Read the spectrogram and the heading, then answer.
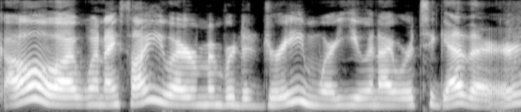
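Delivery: ordinary delivery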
